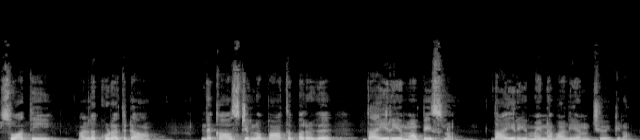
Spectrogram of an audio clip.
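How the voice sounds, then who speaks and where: A young husband who teases his wife and then comforts her as he prepares to leave for duty, played by a performer in a comic family skit. His voice sits at a middle pitch with an easy, everyday delivery. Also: steady tone, normal speed, dark tone, close to an everyday voice. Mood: reassuring. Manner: teasing, reassuring.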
